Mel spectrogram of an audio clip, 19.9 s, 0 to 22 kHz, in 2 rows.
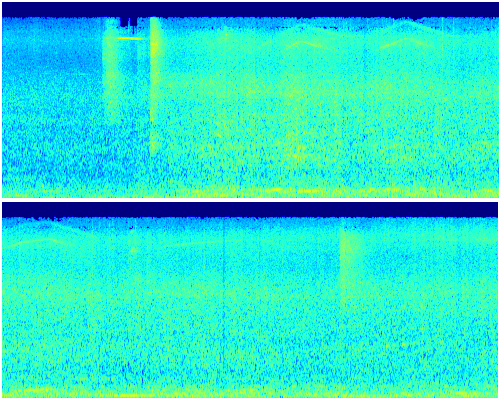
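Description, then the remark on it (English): Steady rumble of city traffic on University Street at about 2:20 as several cars and heavier vehicles roll past, with a brief hiss like an air brake early on and continuous road noise throughout. “Quite a few cars right now on University Street.”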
